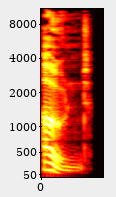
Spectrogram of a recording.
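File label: "owned", British English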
